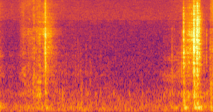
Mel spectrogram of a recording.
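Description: Faint handling clicks of a hinged stamping platform: a small tick about half a second in, then a short cluster of clicks near the end as the clear door is swung open off the paper.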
